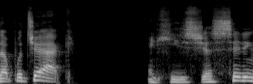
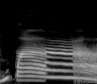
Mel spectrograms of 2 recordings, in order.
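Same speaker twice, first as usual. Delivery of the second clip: mock meow. Baby doll toy cries.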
